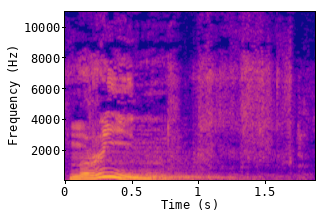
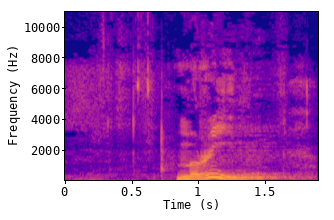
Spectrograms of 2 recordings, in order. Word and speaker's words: marine: despite the silent e I in these words refuse to be sounded I rather it prefers to be sounded e therefore the first word is pronounced Marine Marine then ravine Ravine then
